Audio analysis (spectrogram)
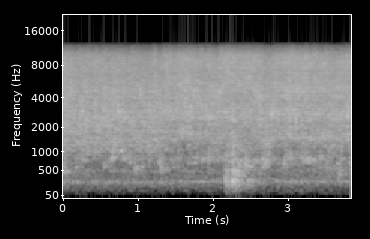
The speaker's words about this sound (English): Now I'm just gonna fill the water, place the shower head. You know what? I'll just let it dangle for now.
